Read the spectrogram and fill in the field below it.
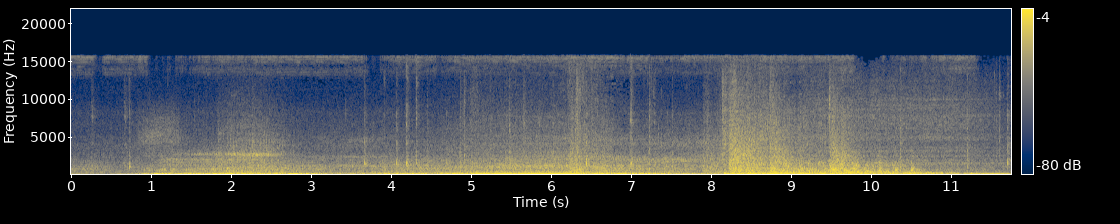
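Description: A heavy machine engine rumbles and roars close by.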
